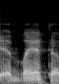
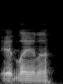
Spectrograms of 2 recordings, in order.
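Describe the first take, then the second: First: The second t is clearly pronounced. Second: The second t is dropped. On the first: "They don't say Atlanta" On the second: "They don't pronounce the second T"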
